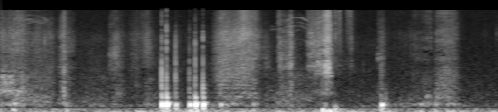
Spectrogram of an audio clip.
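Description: Fingernails scratch and scrape the cloth cover and page edges of a closed, cloth-covered hardcover book held close to the microphone. Soft, dry rasping strokes come with a quick cluster of short, dull taps in the middle of the clip, with no ring after them.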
